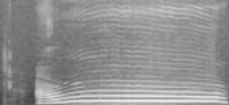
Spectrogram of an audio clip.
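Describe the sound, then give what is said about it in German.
A person gives one long, loud wolf-like howl, rising sharply at the start and then holding a steady, slightly wavering pitch for about two and a half seconds before breaking off. “Warum heulst du denn wie ein Wolf?”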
